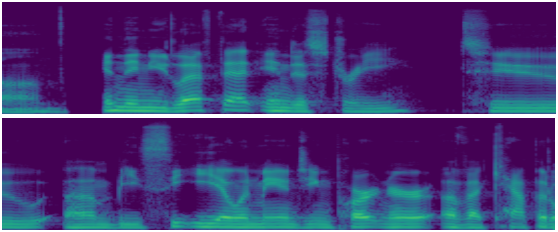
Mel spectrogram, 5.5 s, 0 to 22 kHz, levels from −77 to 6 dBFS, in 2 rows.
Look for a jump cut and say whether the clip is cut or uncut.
uncut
